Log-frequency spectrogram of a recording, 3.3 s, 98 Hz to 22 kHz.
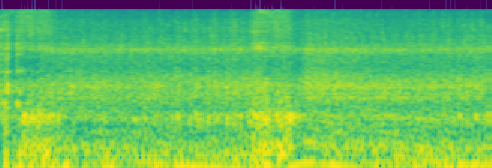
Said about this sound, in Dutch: En die 3,8 liter 6 inlijn motor. Laat even horen.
